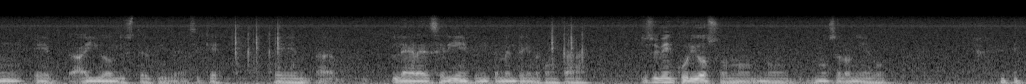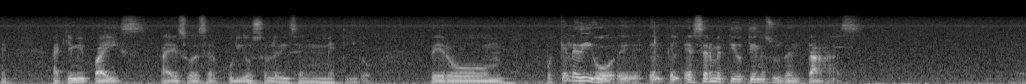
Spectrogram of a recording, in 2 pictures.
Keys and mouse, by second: 2.5 d, 3.5-5.3 drag, 5.6 d, 5.9-8.7 drag, 9.0-12.5 drag, 12.8-14.5 drag, 15.3-16.9 drag, 16.9 d, 17.1-20.5 drag.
